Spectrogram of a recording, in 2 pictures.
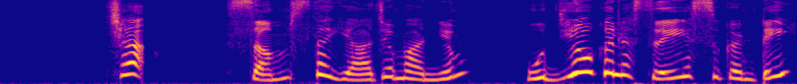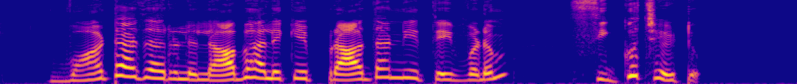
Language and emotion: Telugu, disgusted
